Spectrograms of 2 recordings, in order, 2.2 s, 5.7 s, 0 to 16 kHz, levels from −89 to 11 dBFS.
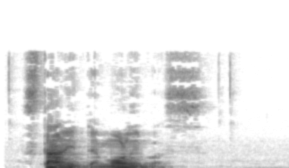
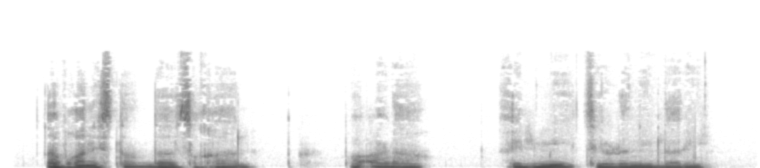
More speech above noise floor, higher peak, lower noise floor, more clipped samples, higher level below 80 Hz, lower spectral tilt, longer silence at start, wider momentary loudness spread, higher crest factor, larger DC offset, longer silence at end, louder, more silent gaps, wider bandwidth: second, 42 dB vs 48 dB; first, 0 dBFS vs -10 dBFS; second, -59 dBFS vs -74 dBFS; neither; first, -48 dBFS vs -72 dBFS; about the same, -6 dB/octave vs -7 dB/octave; second, 0.2 s vs 0.35 s; first, 20 LU vs 10 LU; about the same, 18 dB vs 18 dB; neither; first, 0.7 s vs 0.4 s; first, -17 LUFS vs -28 LUFS; neither; about the same, 11.5 kHz vs 10.5 kHz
